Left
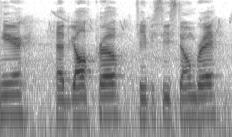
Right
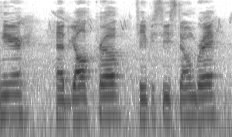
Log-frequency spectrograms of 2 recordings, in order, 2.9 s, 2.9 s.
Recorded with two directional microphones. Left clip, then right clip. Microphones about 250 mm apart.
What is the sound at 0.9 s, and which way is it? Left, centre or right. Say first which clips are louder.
Speech: left 1 dB; centre.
